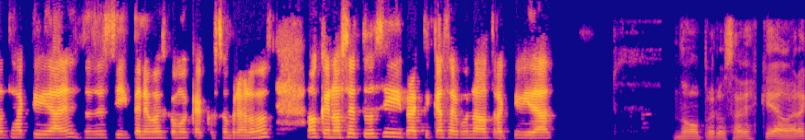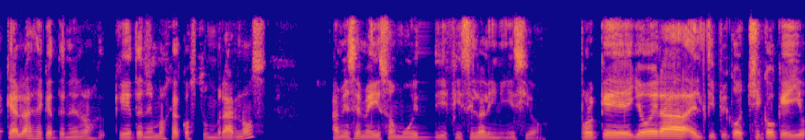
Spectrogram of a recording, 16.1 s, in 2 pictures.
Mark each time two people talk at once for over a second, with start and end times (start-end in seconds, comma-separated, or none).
none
